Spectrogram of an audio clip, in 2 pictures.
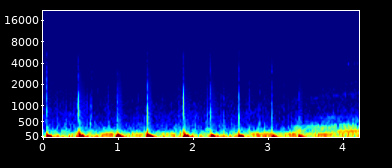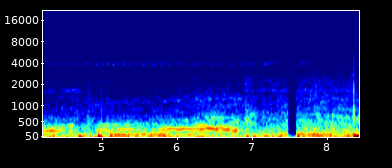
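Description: Film soundtrack of a night scene: a steady low rumble with a regular throbbing pulse about twice a second, like a heartbeat. From about three seconds in, several held low tones join it, and the sound cuts out for a moment near the end.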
